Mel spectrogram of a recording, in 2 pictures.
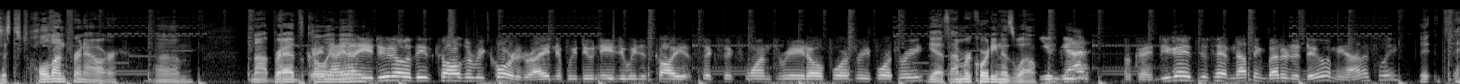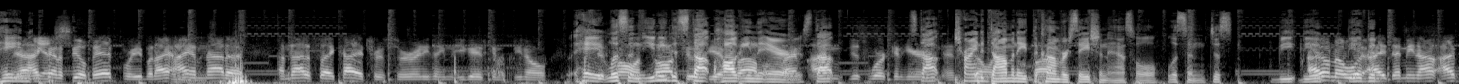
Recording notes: Prank Phone Calls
